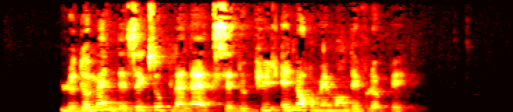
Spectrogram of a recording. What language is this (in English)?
French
